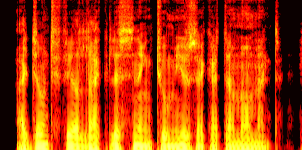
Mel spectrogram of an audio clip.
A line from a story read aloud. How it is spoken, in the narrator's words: he said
